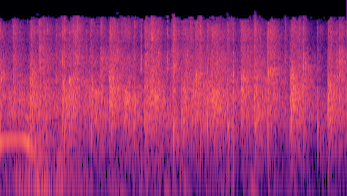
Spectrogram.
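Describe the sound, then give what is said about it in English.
A round of applause: dense, rapid clapping from a group that holds steady and fairly loud for a few seconds, with a brief tone sounding at the very start. “I think a round of applause for Amy there.”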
